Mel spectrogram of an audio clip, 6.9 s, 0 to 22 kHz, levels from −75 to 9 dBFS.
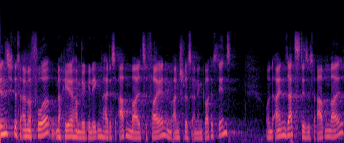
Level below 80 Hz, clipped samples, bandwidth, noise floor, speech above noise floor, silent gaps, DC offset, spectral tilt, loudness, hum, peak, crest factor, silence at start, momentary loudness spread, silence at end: -54 dBFS; under 0.1%; 10 kHz; -49 dBFS; 26 dB; none; under 0.1%; -5 dB/octave; -23 LUFS; none; -6 dBFS; 18 dB; 0 s; 7 LU; 0 s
